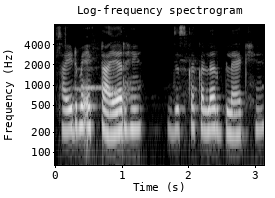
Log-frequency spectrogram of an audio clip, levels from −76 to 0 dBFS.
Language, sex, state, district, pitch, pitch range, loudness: Hindi, female, Madhya Pradesh, Dhar, 220 Hz, 210-225 Hz, -17 LUFS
